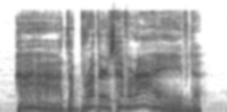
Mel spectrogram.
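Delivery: harsh, rough, gruff gravelly voice. Narrating to the players, voicing someone below the bridge: gruff gravelly voice. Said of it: "a very gruff and gravelly voice".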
